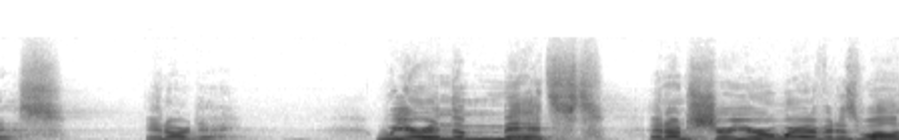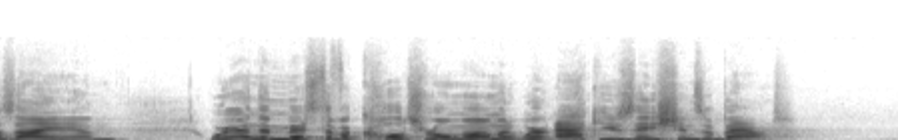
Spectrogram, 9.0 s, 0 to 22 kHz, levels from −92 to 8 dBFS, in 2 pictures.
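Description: No faults detected anywhere in the speech recording.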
